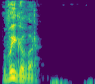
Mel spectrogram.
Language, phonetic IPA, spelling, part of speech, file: Russian, [ˈvɨɡəvər], выговор, noun, Ru-выговор.ogg
- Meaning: 1. reproof; reprimand; rebuke, scolding; dressing down, admonition 2. pronunciation; accent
